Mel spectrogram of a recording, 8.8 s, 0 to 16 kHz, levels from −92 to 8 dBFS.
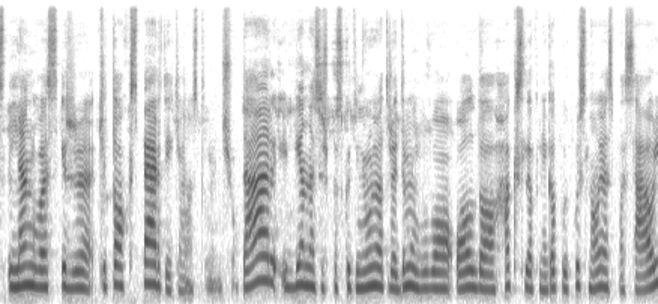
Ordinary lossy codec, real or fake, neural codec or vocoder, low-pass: AAC, 96 kbps; fake; codec, 44.1 kHz, 7.8 kbps, Pupu-Codec; 14.4 kHz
